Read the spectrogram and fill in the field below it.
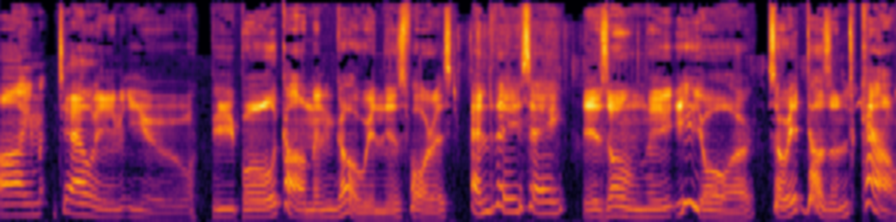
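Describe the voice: A put-on character voice speaks at a very slow pace. The tone is fairly bright, with big swings in pitch.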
